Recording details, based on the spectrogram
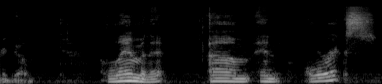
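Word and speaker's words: Oryx: Um and Orics I think is how you say it. It's O R YX.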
